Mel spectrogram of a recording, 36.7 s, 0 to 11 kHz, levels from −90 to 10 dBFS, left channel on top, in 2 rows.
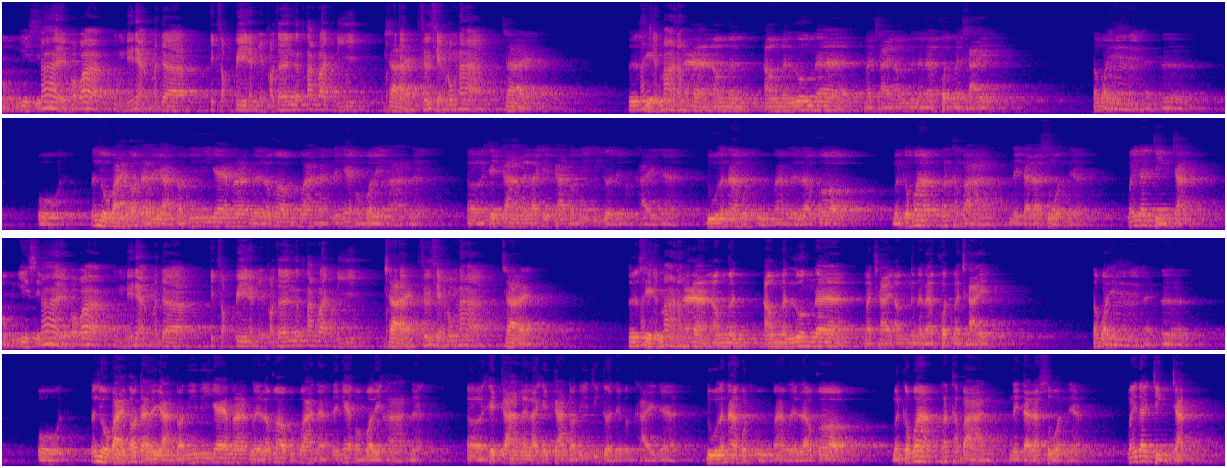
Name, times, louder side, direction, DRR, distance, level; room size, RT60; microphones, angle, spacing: voice 1, 0.0-0.6 5.7-6.2 7.5-8.0 9.4-10.0 10.2-14.9 16.4-16.8 17.1-17.8 18.9-19.3 19.7-24.7 25.3-28.5 28.9-31.1 31.7-34.6 35.2-36.1, right 3 dB, 85° right, 6 dB, 0.9 m, -26 dB
voice 2, 0.6-2.8 3.1-5.3 5.7-7.2 9.6-10.3 16.6-17.2, equal, 5° left, 3 dB, 1.2 m, -29 dB
20.5 x 8.3 x 6.5 m, 2.1 s
head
